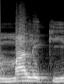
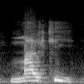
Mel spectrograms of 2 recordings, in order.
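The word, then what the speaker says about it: מלכי: Se você é do tipo que gosta de transliterar hebraico, vai ficar mais ou menos assim, ó. Maleki. Mas pronunciar Maleki fica estranho, né? Maleki. Então você, embora esteja escrito Maleki, a pronúncia é Malki. O E não vai aparecer, o E vai ficar quase oculto ali. Então é Malki.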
